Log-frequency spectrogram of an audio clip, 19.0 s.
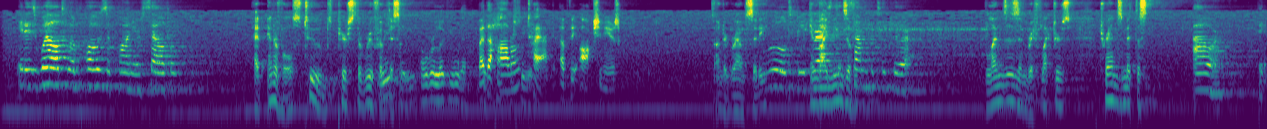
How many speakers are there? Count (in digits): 4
